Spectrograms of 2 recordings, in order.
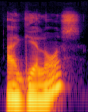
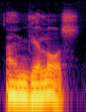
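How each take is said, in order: First: The first syllable is said with a plain g. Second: The first syllable is said with an n sound. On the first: The speaker calls it wrong. "Instead of pronouncing it as agelos" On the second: The speaker calls it right. "the pronunciation becomes angelos"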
